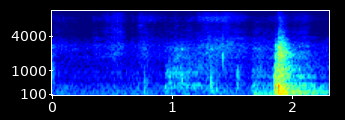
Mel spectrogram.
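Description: Fly ash bricks knocking together as they are handled and stacked: a few faint taps, then one loud clack near the end.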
